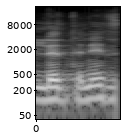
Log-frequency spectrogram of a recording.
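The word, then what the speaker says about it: лютеница: You say it correctly. Lutonita. Lutonita. Yeah, it's perfect.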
